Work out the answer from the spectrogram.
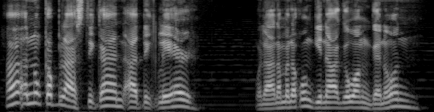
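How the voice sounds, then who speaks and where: A gentle young Filipino sister, played by a male narrator, plaintive and earnest in a dramatic radio story. The voice is lifted in pitch and smooth, over a music bed. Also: lively intonation, moderate pace, lightly acted. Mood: hurt, tearful.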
